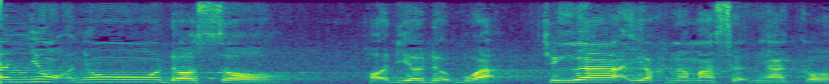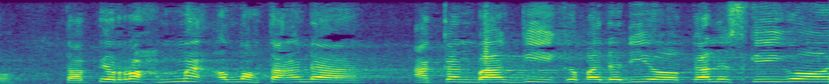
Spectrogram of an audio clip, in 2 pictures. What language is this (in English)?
Malay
